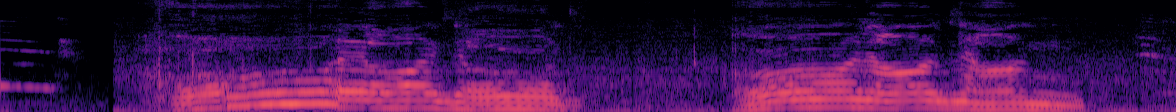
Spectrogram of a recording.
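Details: Cat making funny sounds: two long, drawn-out yowls, each arching up then sliding slowly down in pitch, with a pause between them; steady low hum underneath.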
